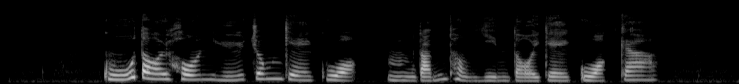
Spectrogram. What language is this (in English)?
Cantonese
